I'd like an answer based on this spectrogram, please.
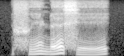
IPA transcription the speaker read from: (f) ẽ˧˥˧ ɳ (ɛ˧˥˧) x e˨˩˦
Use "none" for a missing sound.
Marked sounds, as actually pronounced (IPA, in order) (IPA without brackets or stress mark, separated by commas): f, ɛ˧˥˧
